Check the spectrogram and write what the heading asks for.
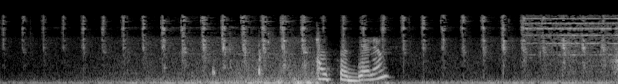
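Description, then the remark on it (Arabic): A steady, fast clock-like ticking runs throughout, evenly spaced sharp clicks of a ten-second quiz countdown timer, with people talking over it and a brief rising-falling tonal voice sound midway. “السؤال الاول يقول وش اسم المسلسل وبيبدا التايمر الحين قدامك عشر ثواني بعطيك خيارات”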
